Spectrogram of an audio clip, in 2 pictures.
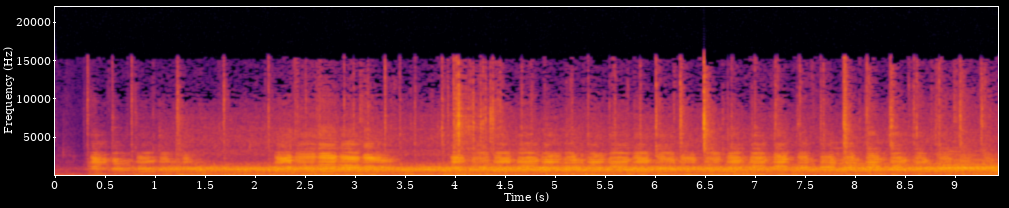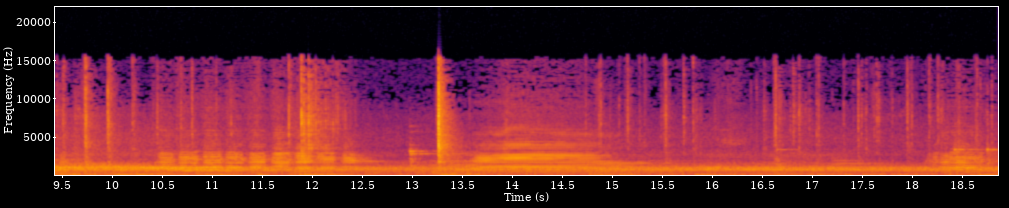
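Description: Freely improvised live ensemble music: double bass, clarinet and piano playing together in a dense, continuous texture, with scattered clicks and brief higher pitched bursts over it.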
